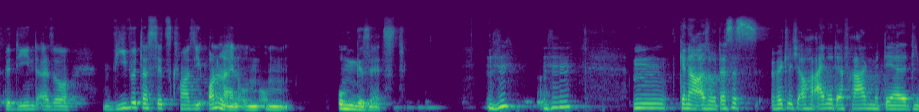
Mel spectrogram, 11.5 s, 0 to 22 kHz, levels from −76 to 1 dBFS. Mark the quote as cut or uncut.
uncut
